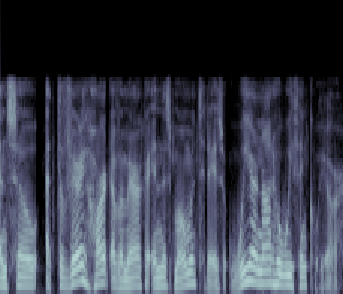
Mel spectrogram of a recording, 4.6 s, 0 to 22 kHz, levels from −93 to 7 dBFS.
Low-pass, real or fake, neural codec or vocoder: 7.2 kHz; real; none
